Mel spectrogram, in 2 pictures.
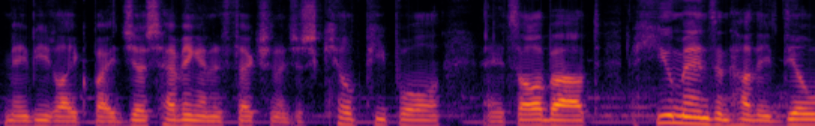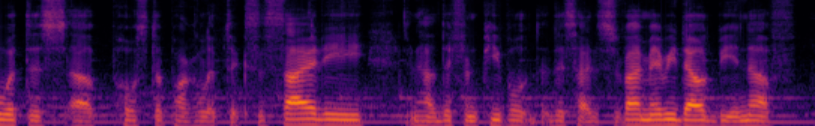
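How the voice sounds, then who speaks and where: A man with a fairly low voice speaks as a game developer in a documentary interview. He explains his work while music plays clearly behind him. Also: steady tone, brisk, hardly any pauses. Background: background music.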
